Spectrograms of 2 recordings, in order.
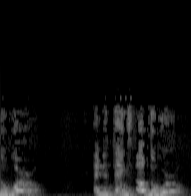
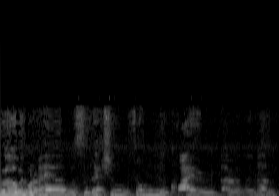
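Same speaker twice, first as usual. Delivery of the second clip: lightly voiced pastor, lower and softer; pastor's announcement; 6 semitones lower, 8 dB quieter than usual. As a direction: mumble a routine church announcement, trailing away to nothing.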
